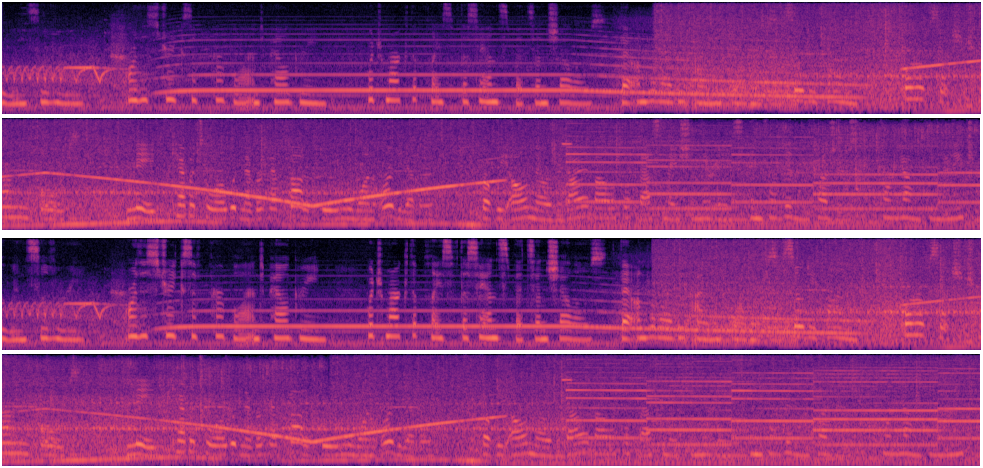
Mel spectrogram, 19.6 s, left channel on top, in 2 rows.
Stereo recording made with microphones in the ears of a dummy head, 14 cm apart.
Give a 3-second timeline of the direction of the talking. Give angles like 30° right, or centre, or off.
70° right, 60° right, 40° right, 10° right, 30° left, 60° left, 70° left.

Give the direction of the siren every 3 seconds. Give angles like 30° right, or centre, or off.
60° left, 60° left, 50° left, 50° left, 30° left, 30° right, 70° right.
